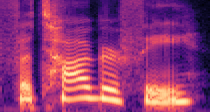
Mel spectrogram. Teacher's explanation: The stress is on the first syllable, photograph. But in the word photography, the stress shifts to the second syllable, photography. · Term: word stress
